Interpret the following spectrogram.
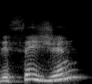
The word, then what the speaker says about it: decision: But here, we say S-I-O-N, discussion, and decision, S-I-O-N, decision, jin, not like shin.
